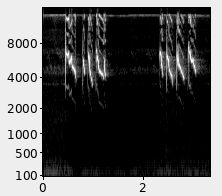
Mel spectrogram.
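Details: White-eye giving 'ngalas' wild-type song meant to provoke captive birds: two short bursts of three or four sharp, high, down-slurred notes, separated by about a second of quiet with low background hum.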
